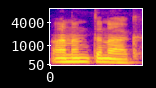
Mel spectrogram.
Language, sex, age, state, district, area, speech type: Kashmiri, male, 18-30, Jammu and Kashmir, Pulwama, urban, spontaneous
